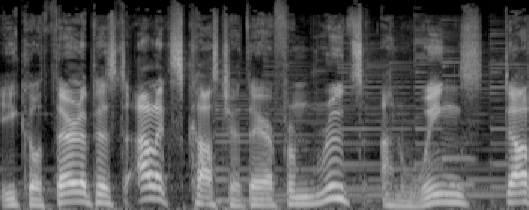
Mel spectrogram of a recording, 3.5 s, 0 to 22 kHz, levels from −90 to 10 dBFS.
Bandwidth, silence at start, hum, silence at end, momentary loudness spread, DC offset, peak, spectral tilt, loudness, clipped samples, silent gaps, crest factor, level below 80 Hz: over 20 kHz; 0 s; none; 0 s; 7 LU; under 0.1%; -2 dBFS; -3.5 dB/octave; -17 LUFS; under 0.1%; none; 16 dB; -46 dBFS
